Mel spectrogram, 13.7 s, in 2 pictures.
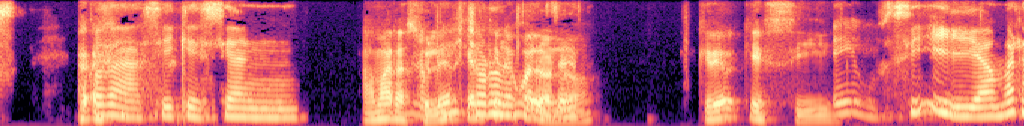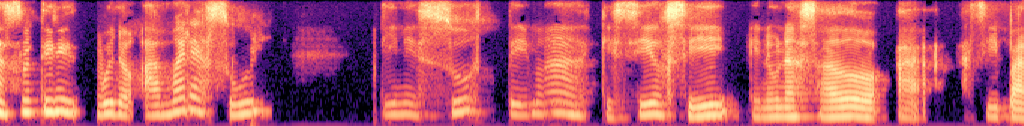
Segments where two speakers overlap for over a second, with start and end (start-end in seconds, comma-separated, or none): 2.7-3.9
